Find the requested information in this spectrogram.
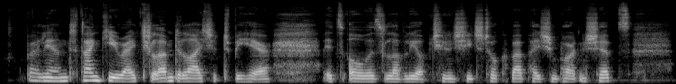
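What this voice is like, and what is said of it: Irish accent. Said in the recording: “you have a lovely Irish accent”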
